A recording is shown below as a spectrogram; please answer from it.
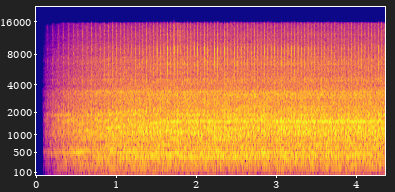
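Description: Film projector sound effect: a steady mechanical whirring rattle that fades in over the first half second and then holds even.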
